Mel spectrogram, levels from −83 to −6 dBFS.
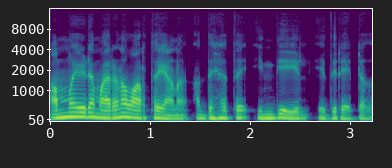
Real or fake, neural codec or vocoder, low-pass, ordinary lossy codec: fake; autoencoder, 48 kHz, 128 numbers a frame, DAC-VAE, trained on Japanese speech; 14.4 kHz; none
